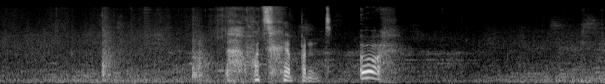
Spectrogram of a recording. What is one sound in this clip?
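A shopping cart rolls over a tiled floor.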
